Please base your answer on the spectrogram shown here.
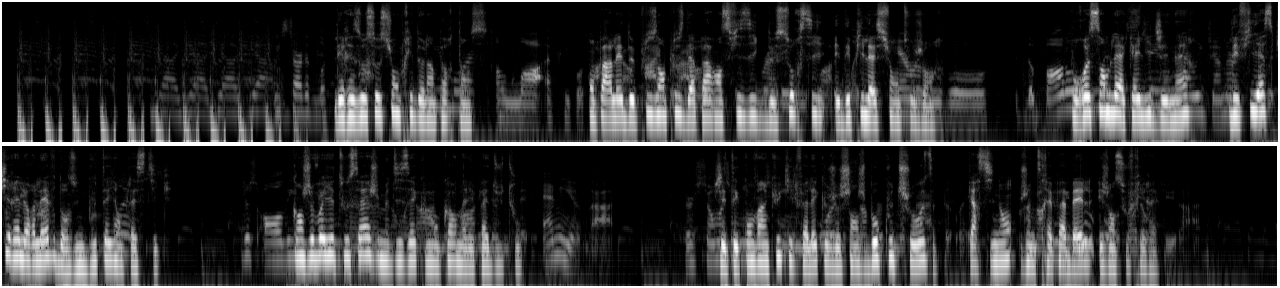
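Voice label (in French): VOICE OVER - Série Documentaire, comédienne; NETFLIX « F1 : The Academy » / Rôle Lola Lovinfosse (2025)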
